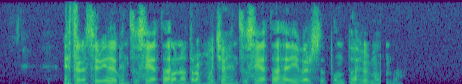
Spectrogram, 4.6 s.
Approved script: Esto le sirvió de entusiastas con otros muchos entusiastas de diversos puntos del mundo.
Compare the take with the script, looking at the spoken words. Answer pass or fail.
pass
